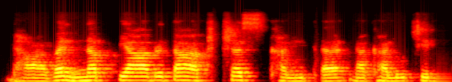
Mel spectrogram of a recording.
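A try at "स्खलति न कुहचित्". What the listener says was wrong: Same, you said kahachit, kuhachit, skhalati na kuhachit.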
